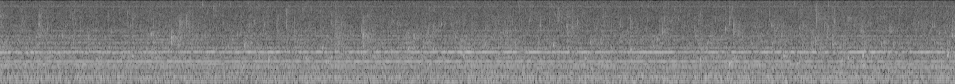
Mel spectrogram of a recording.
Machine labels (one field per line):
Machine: pump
